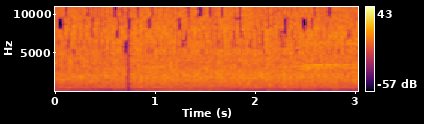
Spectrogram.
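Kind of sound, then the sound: crowd, audience applause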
